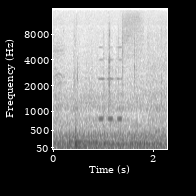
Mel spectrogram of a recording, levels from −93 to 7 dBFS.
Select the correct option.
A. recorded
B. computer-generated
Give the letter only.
A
